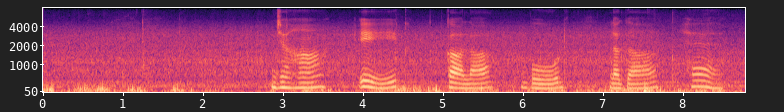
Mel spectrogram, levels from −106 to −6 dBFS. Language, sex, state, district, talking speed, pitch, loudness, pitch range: Hindi, female, Punjab, Pathankot, 40 wpm, 185 Hz, -20 LUFS, 165-195 Hz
